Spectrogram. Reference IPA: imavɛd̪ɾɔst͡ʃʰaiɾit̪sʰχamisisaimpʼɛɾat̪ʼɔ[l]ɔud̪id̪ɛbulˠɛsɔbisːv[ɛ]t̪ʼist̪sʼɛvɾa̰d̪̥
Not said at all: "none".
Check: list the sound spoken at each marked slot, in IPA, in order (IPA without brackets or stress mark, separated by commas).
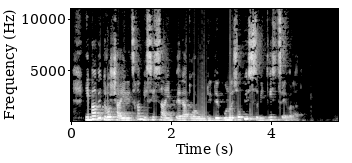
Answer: ɾ, i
